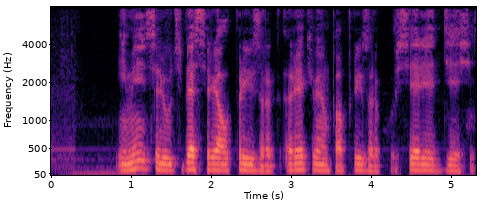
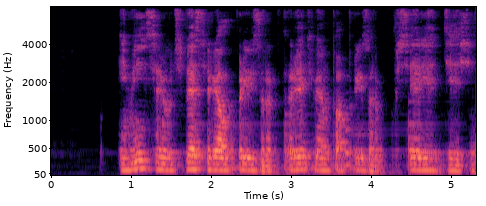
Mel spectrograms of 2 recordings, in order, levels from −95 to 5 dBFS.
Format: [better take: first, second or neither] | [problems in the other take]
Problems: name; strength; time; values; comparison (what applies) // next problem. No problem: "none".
first | noise reduction (neural mask model DeepFilterNet 3)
